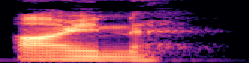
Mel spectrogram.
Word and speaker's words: Ayn: So Ayn Rand, and that's how you pronounce her name, Ayn.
